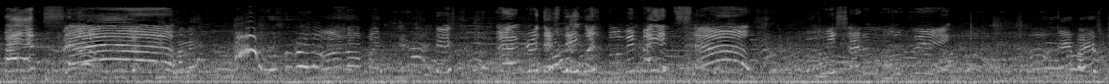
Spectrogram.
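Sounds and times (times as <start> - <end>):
children shouting and squealing: 0.0 - 9.6
general hubbub: 0.0 - 11.0.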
